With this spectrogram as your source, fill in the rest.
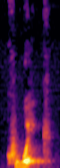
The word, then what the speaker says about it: quick: you to sayq quq when we have words that are spelled with q u they're pronoun oun as k w so there's a little W sound in here so I want you to say quick pronounce the KW Qui quick don't say cck or kick say quick let's practice some more words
